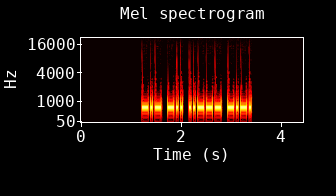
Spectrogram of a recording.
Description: Morse code, heard as a keyed tone, about 27 wpm, 700 Hz. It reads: KD2C
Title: USA Call Signs - 4 Characters - 6x Character Spacing - 28wpm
